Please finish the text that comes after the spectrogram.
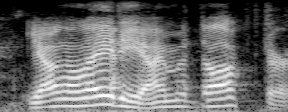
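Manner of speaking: muffled, high-pitched alien creature voice. Hosts talking about doing cartoon character voices, one tries the Zoidberg voice. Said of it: "when you do the Zoidberg voice".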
